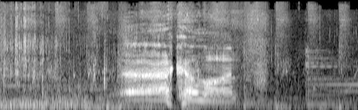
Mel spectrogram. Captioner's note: grunting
